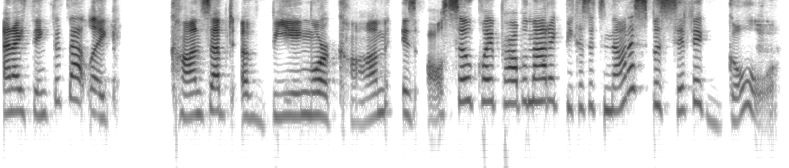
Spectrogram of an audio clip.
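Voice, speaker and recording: A young woman in her twenties, a grad student on a podcast panel, speaks candidly and reflectively with lots of "likes." Her high, slightly bright voice moves a little slowly, and the studio-quality recording has no room sound.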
